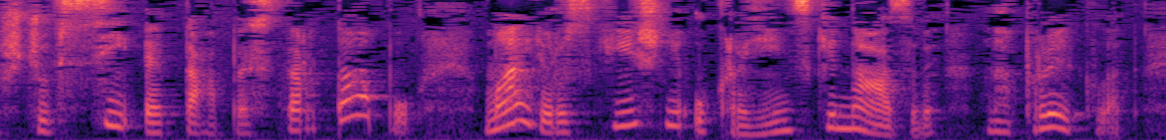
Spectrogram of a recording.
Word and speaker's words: стартап: Стартап. Наголос на першому складі.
